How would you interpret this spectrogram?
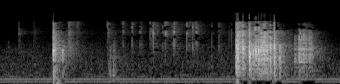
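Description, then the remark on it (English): Dice rolled for an opposed skill test in a tabletop role-playing game clatter across a hard tabletop: a sharp single knock, then a louder rattling tumble that settles quickly, over a faint steady electrical hum with no voices. “Not the right dice.”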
